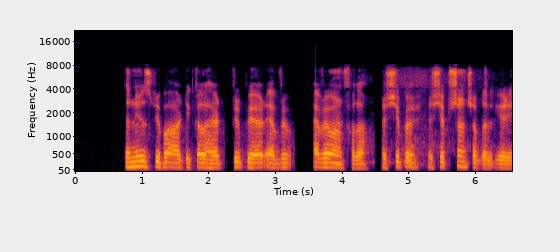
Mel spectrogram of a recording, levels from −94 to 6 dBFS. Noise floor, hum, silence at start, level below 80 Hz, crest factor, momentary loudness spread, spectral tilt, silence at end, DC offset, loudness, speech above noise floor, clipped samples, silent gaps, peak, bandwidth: -86 dBFS; none; 0.75 s; -56 dBFS; 16 dB; 7 LU; -4 dB/octave; 0 s; under 0.1%; -17 LUFS; 69 dB; under 0.1%; none; 0 dBFS; 8 kHz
